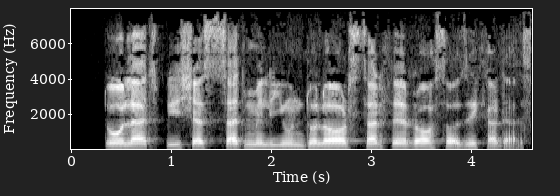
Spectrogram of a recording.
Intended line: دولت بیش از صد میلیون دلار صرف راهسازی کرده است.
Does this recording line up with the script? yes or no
yes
